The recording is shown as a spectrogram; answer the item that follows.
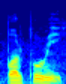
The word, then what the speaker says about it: purpurea: Today, I would like to introduce a very pretty succulent from South Africa that known as Trudopsis purpurea, or you can pronounce it purpuri.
